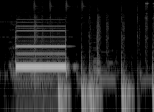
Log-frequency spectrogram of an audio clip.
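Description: A telephone call rings out with a single steady, loud electronic ring tone lasting about a second. Quieter, muffled low sounds follow it.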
